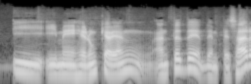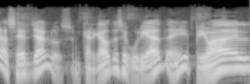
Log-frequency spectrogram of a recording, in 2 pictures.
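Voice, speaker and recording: There is a man with an unremarkable speaking voice over a quiet background. His intonation is lively and his pace fairly quick. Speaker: podcast host and comedian. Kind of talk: casual chat. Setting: hotel room.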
